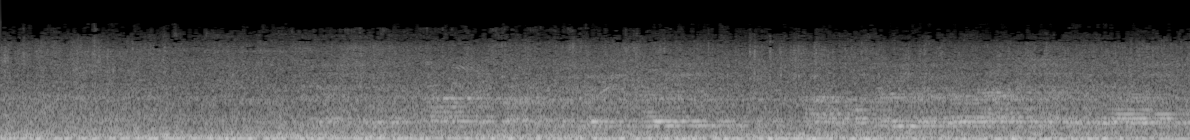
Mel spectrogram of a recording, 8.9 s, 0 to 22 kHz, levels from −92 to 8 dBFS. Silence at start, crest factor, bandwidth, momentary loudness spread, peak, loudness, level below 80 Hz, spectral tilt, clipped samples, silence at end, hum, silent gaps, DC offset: 0 s; 14 dB; 8.4 kHz; 2 LU; -8 dBFS; -24 LUFS; -24 dBFS; -6.5 dB/octave; under 0.1%; 0 s; none; none; under 0.1%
